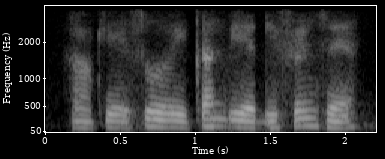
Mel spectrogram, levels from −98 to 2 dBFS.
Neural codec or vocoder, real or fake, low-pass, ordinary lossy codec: codec, 44.1 kHz, 2.6 kbps, DAC; fake; 3.6 kHz; none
